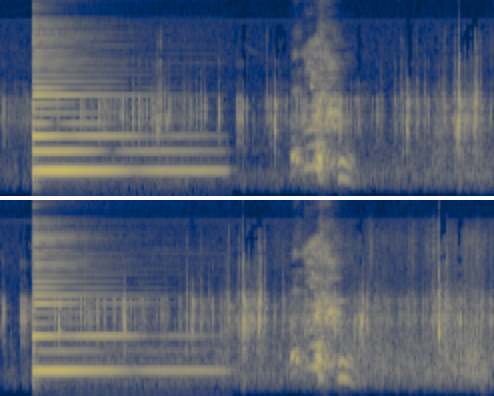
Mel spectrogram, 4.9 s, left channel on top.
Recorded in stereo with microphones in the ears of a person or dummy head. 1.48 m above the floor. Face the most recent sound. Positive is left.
turn(degrees=35)  # may be behind; listen again after turning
